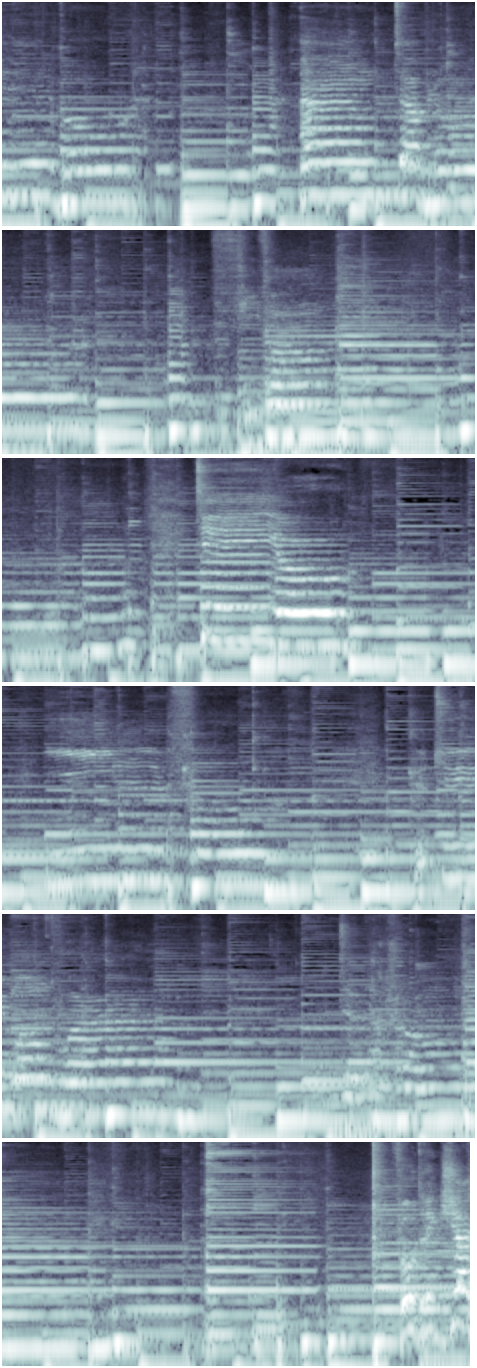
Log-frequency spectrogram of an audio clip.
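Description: An acoustic guitar played as accompaniment to a song, with chords strummed and notes picked in a steady rhythm.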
